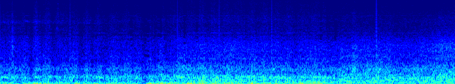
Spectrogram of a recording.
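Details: Steady low rumbling noise like distant traffic or machinery, with faint clicks and no animal calls.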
